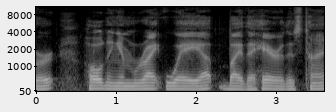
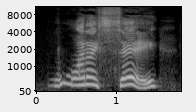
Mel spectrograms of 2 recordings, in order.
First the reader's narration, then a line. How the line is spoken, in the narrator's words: said Bilbo, gasping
